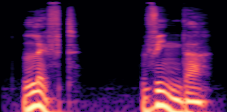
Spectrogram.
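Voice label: "lift", English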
